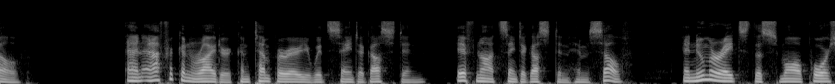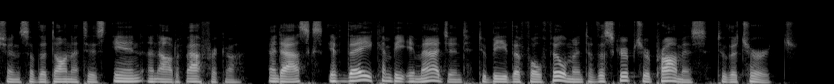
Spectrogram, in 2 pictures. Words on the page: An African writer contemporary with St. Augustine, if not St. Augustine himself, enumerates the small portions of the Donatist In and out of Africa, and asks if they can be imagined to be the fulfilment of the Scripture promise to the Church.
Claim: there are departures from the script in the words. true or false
false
